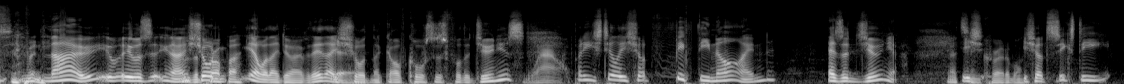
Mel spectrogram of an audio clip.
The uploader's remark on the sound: Today we're coming live from the famous Huntingdale Golf Club which is undergoing a huge redevelopment, we're in the lounge looking over piles of dirt with tractors and dump trucks everywhere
